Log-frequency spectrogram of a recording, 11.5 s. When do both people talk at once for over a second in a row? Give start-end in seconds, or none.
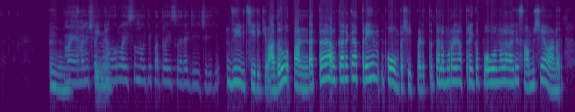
none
